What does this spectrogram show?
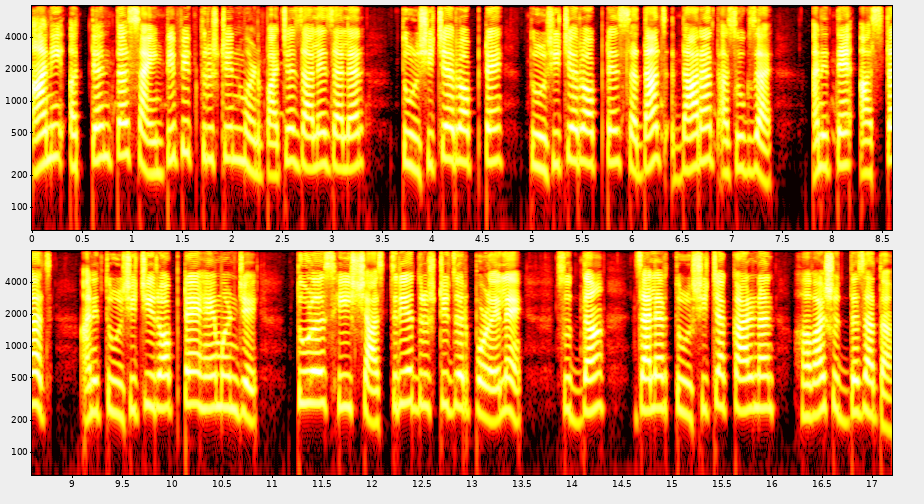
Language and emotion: Goan Konkani, neutral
